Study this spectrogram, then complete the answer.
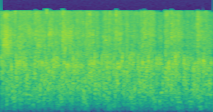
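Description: A crowd at a public municipal hearing in Atoyac applauds an honour student, dense, loud clapping sustained from start to finish in a short burst.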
